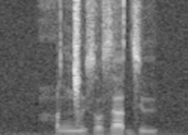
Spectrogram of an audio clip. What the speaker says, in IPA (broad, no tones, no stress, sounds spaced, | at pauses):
h ɑ ŋ͡ǀ ʉ z ɔ z a d͡z ʉ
